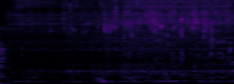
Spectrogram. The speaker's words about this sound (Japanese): では髪をお湯で流してからシャンプーを泡立ててマッサージしますね。お湯を出しますよ。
